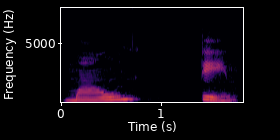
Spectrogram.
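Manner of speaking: Mountain very slow, two stretched syllables. Shown as a demonstration. Teacher showing two tongue movements, mountain very slowly divided. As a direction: pull mountain apart into two long beats. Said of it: "उसने दो दफ़ा हरकत किया है".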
